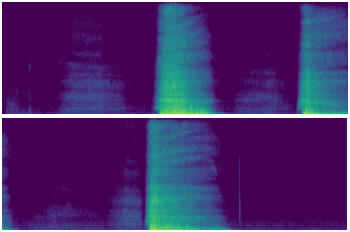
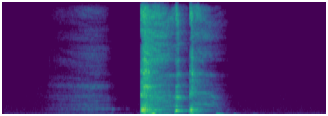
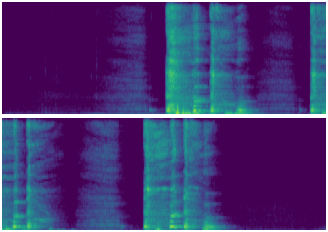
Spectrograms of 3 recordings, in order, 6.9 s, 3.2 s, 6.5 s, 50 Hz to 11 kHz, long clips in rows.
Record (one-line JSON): {"exhalation_length": "6.9 s", "exhalation_amplitude": 25557, "exhalation_signal_mean_std_ratio": 0.35, "cough_length": "3.2 s", "cough_amplitude": 17825, "cough_signal_mean_std_ratio": 0.27, "three_cough_length": "6.5 s", "three_cough_amplitude": 32767, "three_cough_signal_mean_std_ratio": 0.35, "survey_phase": "beta (2021-08-13 to 2022-03-07)", "age": "18-44", "gender": "Female", "wearing_mask": "No", "symptom_none": true, "symptom_onset": "8 days", "smoker_status": "Ex-smoker", "respiratory_condition_asthma": false, "respiratory_condition_other": false, "recruitment_source": "REACT", "submission_delay": "1 day", "covid_test_result": "Negative", "covid_test_method": "RT-qPCR"}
